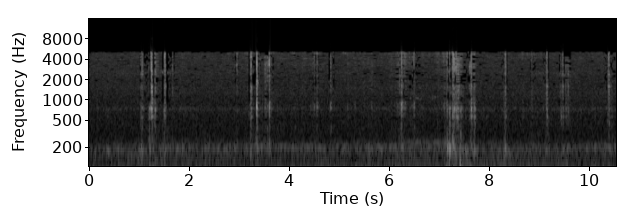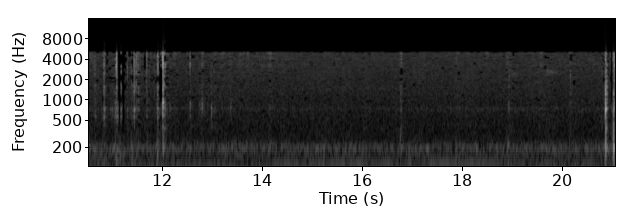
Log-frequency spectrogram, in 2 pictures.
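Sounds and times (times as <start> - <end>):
bird tapping and scraping on wood: 10.3 - 13.5.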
